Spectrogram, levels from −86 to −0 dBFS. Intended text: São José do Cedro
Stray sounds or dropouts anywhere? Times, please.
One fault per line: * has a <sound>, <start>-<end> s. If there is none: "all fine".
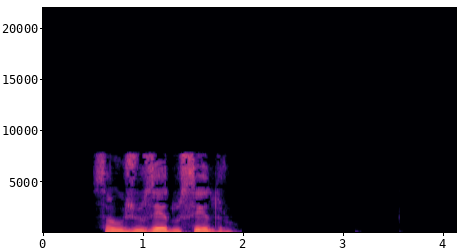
all fine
